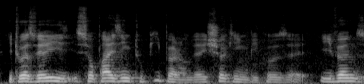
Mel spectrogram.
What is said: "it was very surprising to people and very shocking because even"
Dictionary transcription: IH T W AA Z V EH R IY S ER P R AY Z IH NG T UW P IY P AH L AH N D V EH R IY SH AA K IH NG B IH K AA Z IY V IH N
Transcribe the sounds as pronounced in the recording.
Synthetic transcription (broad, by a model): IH T W AA Z V EH R IY S ER P R AY Z IH NG T UW P IY P AH L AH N V EH R IY SH AA K IH NG B IH K AA Z IY V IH N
